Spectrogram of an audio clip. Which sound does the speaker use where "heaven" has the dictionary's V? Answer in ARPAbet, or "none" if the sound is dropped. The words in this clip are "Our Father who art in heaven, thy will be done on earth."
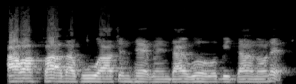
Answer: W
